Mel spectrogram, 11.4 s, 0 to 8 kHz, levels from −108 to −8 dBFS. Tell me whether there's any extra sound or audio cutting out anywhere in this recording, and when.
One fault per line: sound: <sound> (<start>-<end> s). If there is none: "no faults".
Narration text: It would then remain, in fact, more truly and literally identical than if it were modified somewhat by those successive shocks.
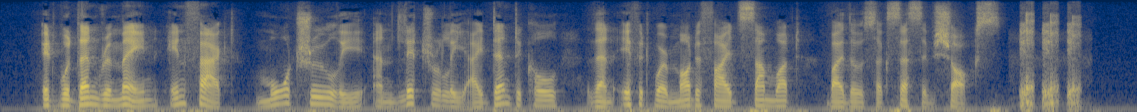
sound: laugh (10.2-10.8 s)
